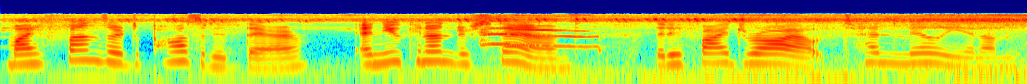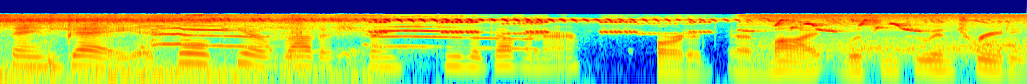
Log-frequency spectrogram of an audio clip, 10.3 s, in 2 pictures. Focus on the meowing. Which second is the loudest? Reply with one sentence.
The volume of the meowing peaks at 3 seconds.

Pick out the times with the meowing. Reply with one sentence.
The meowing can be heard from 2.4 to 3.0 s and from 5.8 to 7.9 s.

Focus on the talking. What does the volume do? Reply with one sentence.
The loudness of the talking goes down.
